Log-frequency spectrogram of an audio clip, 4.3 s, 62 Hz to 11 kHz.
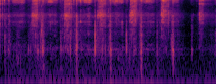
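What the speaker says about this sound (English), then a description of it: "then you're going to use the same oil filter cap to tighten it up" Oil filter cap wrench tightening the oil filter on a Mazda 3 during an oil change, giving a run of close, sharp ratcheting clicks and creaks in an uneven rhythm with no talking.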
